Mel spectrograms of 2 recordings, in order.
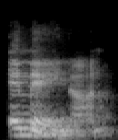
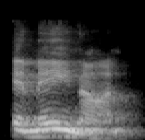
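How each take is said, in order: First: Emeinan with the accent put right; corrected accent. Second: Emeinan with the stress misplaced; wrong accent. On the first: Teacher corrects her accent on Emeinan. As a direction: say Emeinan again, accent fixed. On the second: Teacher slips on the accent of Emeinan. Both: Shown as a demonstration. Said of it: "sorry, accent is wrong".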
